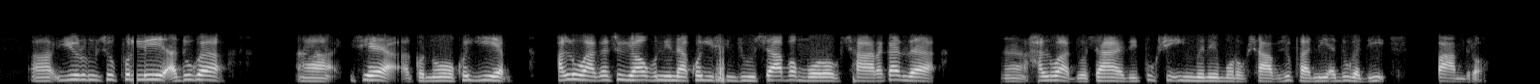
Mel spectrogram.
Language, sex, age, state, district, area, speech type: Manipuri, female, 45-60, Manipur, Kangpokpi, urban, conversation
